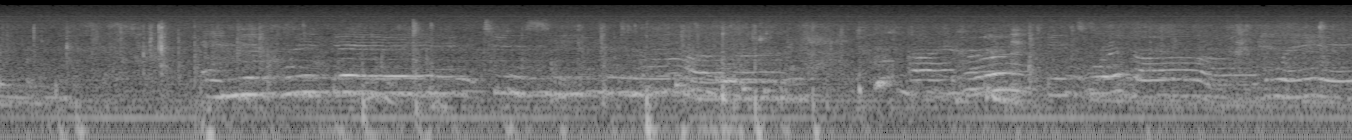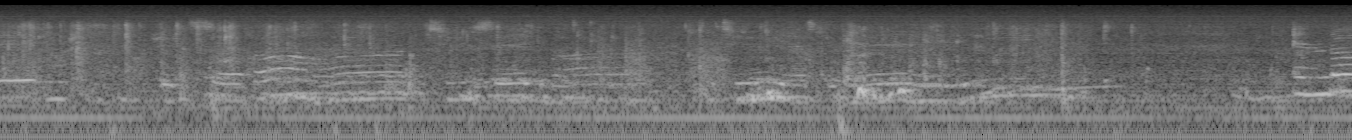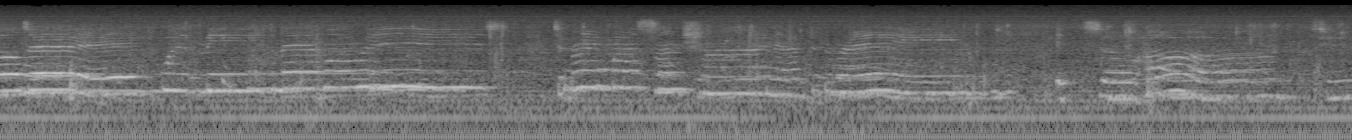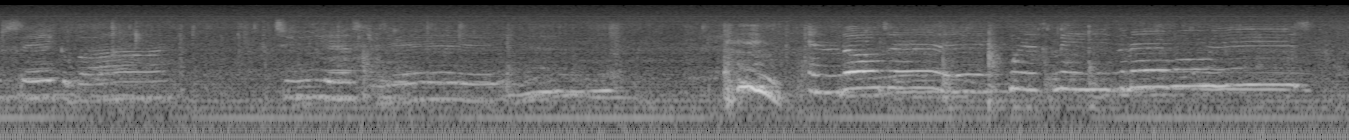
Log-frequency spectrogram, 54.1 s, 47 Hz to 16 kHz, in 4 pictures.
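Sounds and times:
children singing held notes: 0.8s - 24.9s, 26.4s - 42.5s, 43.2s - 46.9s, 47.6s - 53.8s
children singing: 2.0s - 14.4s, 15.0s - 24.5s.

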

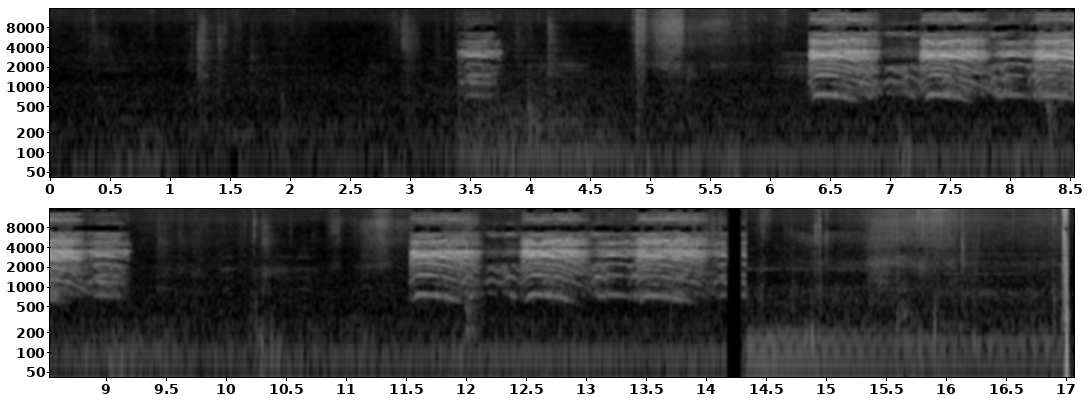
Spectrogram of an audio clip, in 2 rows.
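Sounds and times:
recorded crow caws: 3.4s - 3.9s, 6.1s - 9.2s, 11.5s - 14.2s.

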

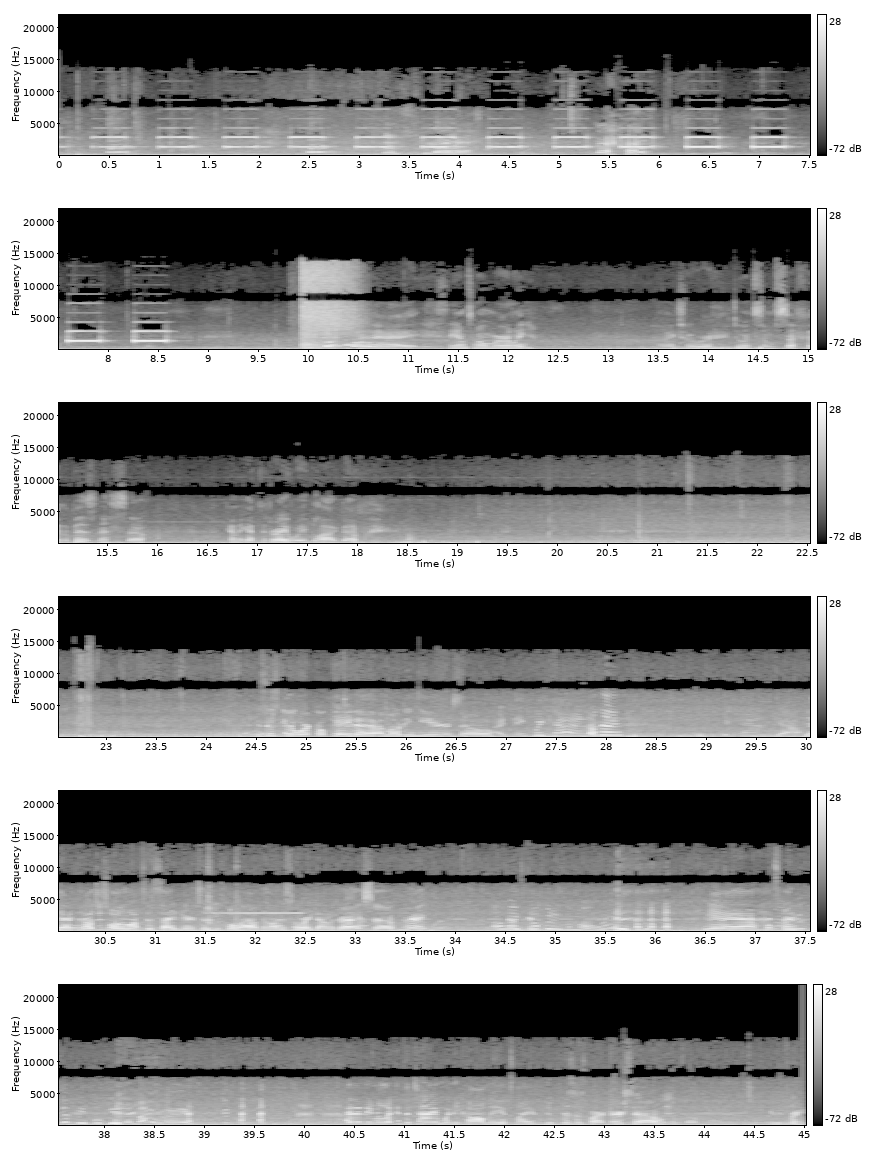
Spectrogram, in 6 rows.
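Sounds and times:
backup alarm beeping: 0.0s - 8.8s, 31.4s - 32.9s
diesel engine running: 0.0s - 45.0s.

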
